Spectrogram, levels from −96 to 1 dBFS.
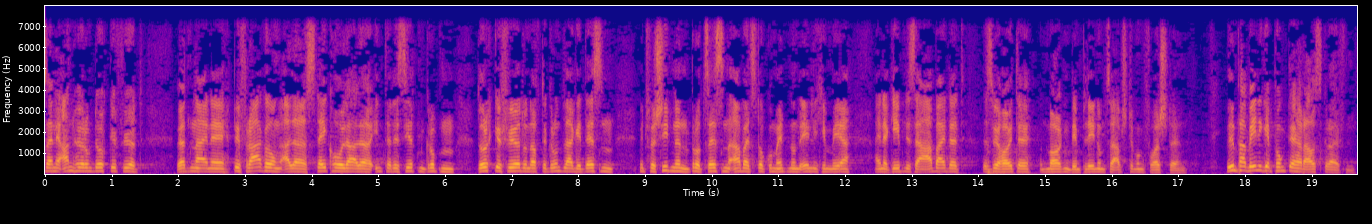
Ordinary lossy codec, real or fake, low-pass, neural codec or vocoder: none; real; 7.2 kHz; none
